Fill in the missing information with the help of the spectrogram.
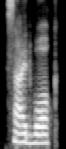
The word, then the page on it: sidewalk: Indian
